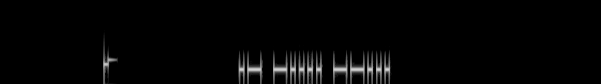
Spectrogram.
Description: Morse code, heard as a keyed tone, about 28 wpm, 700 Hz. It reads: A67
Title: Common Cut Numbers - 3-Digit 28wpm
